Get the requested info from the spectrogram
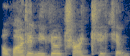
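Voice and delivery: sarcastic, very high-pitched. Retelling a teacher's reply to other students: imitating a sarcastic teacher. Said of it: "the teacher goes sarcastically".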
